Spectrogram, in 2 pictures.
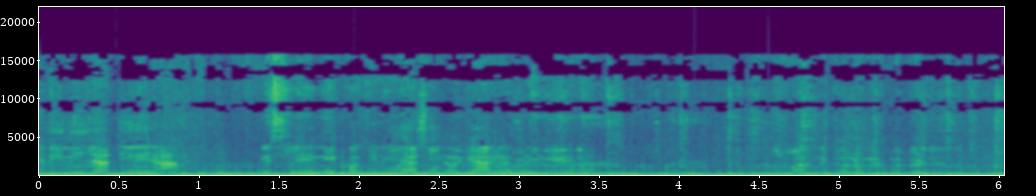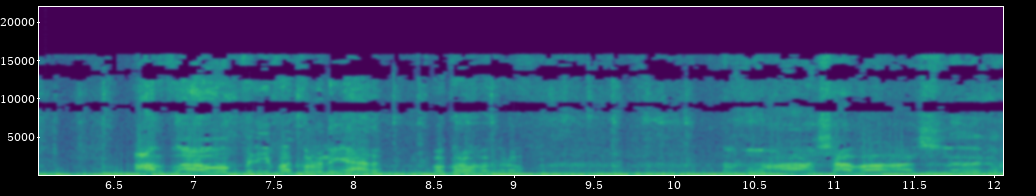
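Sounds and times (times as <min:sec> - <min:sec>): people talking: 0:00.0 - 0:05.9, 0:06.6 - 0:09.5, 0:10.3 - 0:12.0
car engine and road hum: 0:00.0 - 0:12.0.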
